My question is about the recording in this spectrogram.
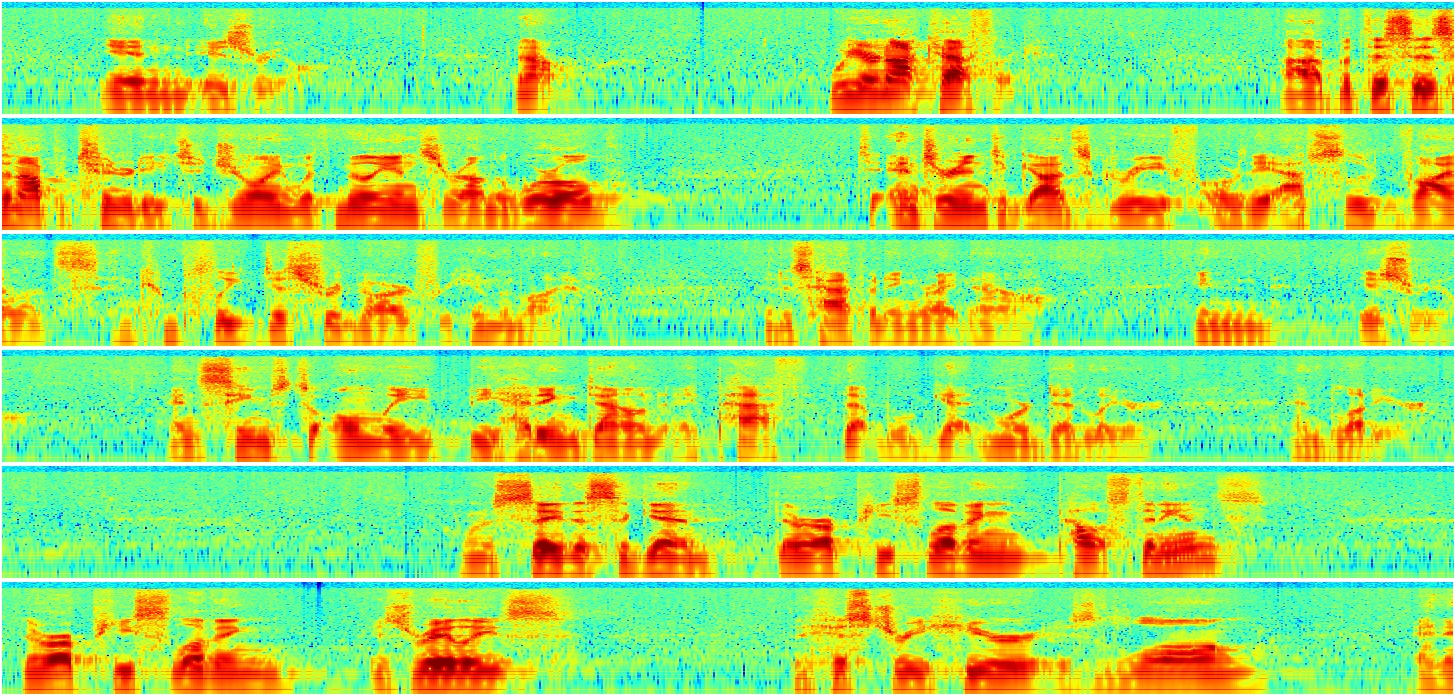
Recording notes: Please excuse the quiet volume of the recording. We were experiencing technical difficulties.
